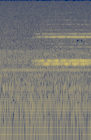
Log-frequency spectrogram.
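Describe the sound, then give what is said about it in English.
A telephone bell starts ringing partway through, a steady, bright electronic trill that holds at fairly strong volume to the end, with no voices over it. “and yet, phone has oh, stopped.”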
